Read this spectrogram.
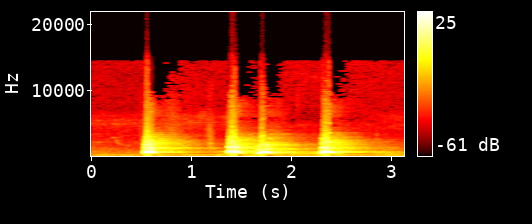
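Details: Siberian Husky Boeing, an Ausky, barking toward a deer in the backyard; four punchy barks, the middle two close together, about one per second.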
